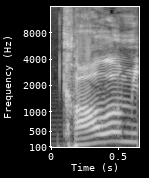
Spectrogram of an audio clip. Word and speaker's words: Callum: C-A-L-L-U-M, Callum. Callum is what you're going with? – Callum.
